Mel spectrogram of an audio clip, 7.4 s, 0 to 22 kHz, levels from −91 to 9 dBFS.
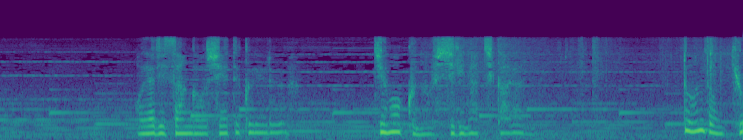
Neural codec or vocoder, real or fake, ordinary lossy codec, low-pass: none; real; none; 7.2 kHz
